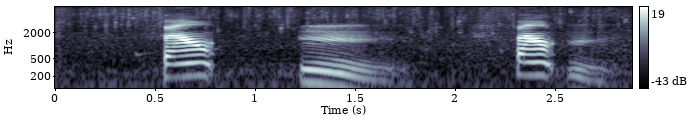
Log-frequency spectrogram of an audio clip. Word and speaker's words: fountain: fountain with this pronunciation you put the tongue up like you're doing a stop t but you don't make the t you fall to the n sound fount fountain this is a fountain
